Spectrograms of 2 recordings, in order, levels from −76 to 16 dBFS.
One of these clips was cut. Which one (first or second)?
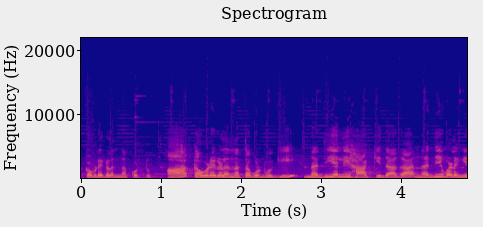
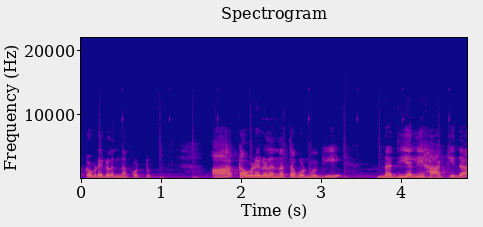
first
